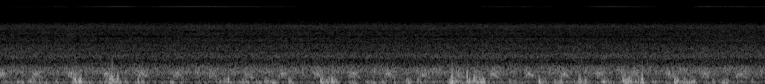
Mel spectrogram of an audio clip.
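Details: Fetal heartbeat at 12 weeks of pregnancy on a fetal Doppler, first heard at 12 weeks after earlier attempts failed: hissing static with soft, uneven low thumps.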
